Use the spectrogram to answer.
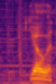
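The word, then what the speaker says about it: Ioun: i o u n yoan Stones I think the I is pronounced like a y i this pretty hard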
